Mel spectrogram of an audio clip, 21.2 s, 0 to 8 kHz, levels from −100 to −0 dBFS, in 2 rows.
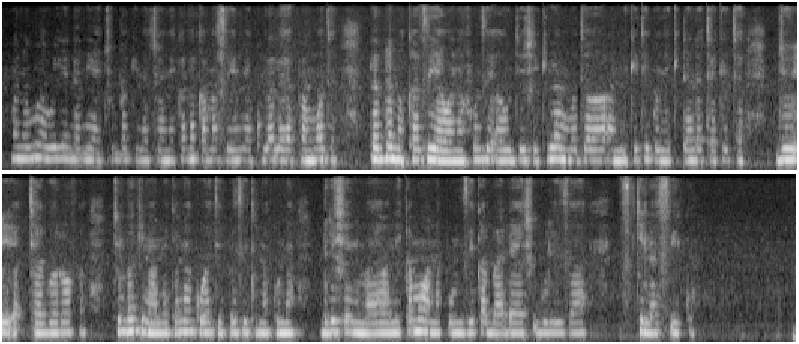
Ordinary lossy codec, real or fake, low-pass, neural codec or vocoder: AAC, 32 kbps; real; 7.2 kHz; none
